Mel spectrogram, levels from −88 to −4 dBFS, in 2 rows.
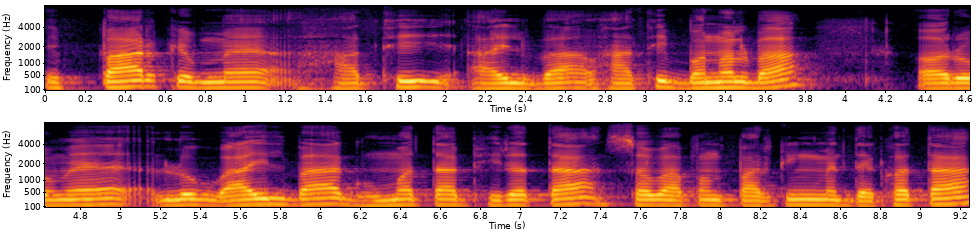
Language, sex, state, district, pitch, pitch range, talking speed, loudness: Bhojpuri, male, Bihar, Muzaffarpur, 140 Hz, 130-150 Hz, 135 wpm, -19 LUFS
